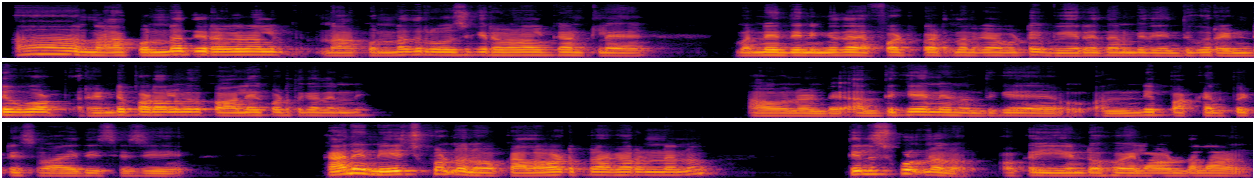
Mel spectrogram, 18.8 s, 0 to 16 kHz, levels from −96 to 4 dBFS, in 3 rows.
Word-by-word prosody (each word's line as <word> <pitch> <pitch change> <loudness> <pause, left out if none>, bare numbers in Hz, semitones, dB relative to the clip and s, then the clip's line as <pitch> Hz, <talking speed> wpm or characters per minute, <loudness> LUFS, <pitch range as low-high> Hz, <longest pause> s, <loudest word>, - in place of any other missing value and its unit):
ఆ! - - -3 0.3
నాకున్నది 150 +5 +2
20,000 165 0 +3 0.3
నాకున్నది 140 +4 -2
రోజుకి 155 0 0
24 150 0 0
గంటలే. 145 -2 -1 0.6
మరి - - -1
నేను 150 -1 +5
దీని 145 -1 +3
మీద 145 +1 +1
అఫర్ట్ 150 0 -2
పెడతున్నాను 145 0 -1
కాబట్టి, 145 +2 -2
వేరే 130 +2 -1
దాని 140 0 0
మీద 140 - -2
ఎందుకు 140 +3 -4
2 130 +5 +2
వట్ 155 0 +2 0.2
2 140 +4 0
పడవల 160 0 +3
మీద 160 - +1
కాలేయకూడదు 150 +1 -1
కదండీ! 140 0 -5 2.0
అవునండి. 125 -1 -2
అందుకే 150 +7 -1
నేనందుకే 135 -1 -3 0.4
అన్నీ 125 +5 -2
పక్కన 135 -1 -3
పెట్టేసి 140 -2 -6
వాయిదా 120 0 -2
వేసేసి 120 -1 -7 0.8
కానీ 245 - +9
నేర్చుకుంటన్నాను. 180 -5 +4
ఒక - - -12
అలవాటు 155 +5 +3
ప్రకారం 155 0 +1
నేను 185 +7 -3 0.8
తెలుసుకుంటున్నాను. 195 - +2 0.2
ఓకే. - - -5
ఏంటి? 135 - -1
ఓహో! - - -2
ఇలా 130 - -1
ఉండాలా? 125 0 -2
145 Hz, 145 wpm, -23 LUFS, 135-155 Hz, 2.0 s, కానీ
